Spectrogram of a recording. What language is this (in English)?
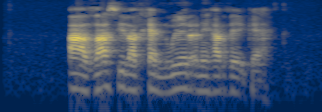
Welsh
